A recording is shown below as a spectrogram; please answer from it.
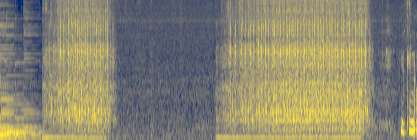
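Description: A Bernina sewing machine stitches jumpsuit fabric in two long, steady motor runs with a quieter pause between, heard up close.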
